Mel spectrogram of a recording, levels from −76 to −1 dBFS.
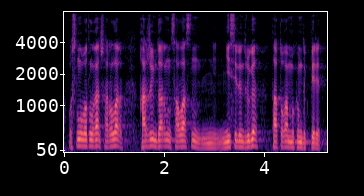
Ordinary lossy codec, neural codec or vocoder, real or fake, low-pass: none; none; real; none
